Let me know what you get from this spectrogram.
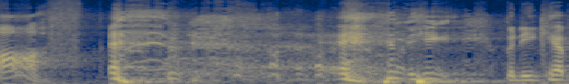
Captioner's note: laughs; audience laughs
